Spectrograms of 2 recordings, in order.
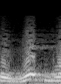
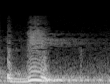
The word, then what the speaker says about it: الذئب: زي الذئب تنطق الذئب وتنطق الديب. فأكله الديب وما أنت بمؤمن لنا ولو كنا صادقين. هذه قراءة صحيحة وقراءة ورش وما زالت هي لهجة أهل الصعيد صعيد مصر. فورش كما صعيديا فهم لا يقول الذئب قط يقول الديب.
